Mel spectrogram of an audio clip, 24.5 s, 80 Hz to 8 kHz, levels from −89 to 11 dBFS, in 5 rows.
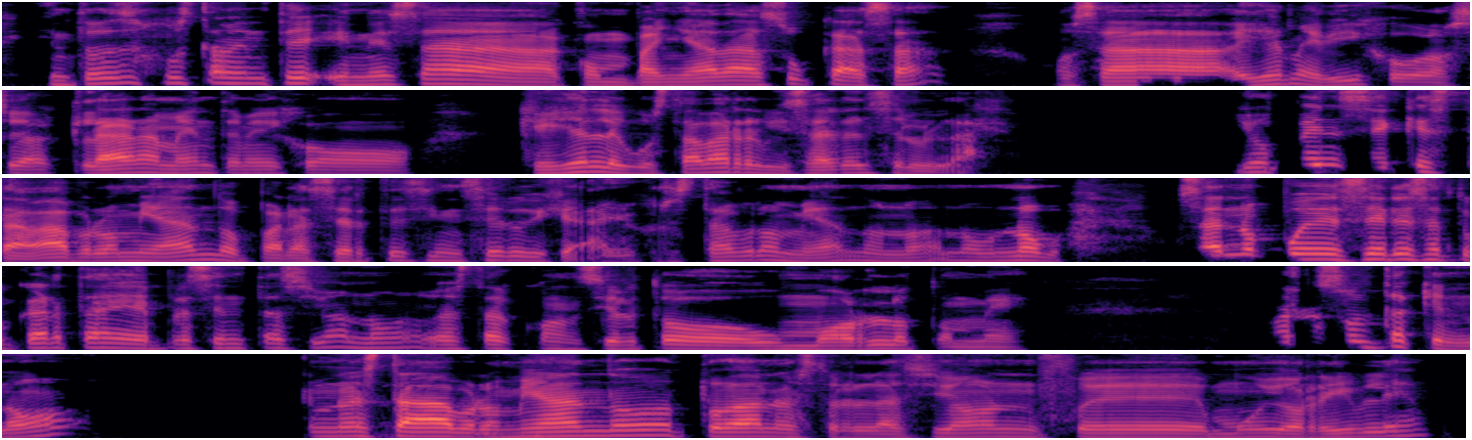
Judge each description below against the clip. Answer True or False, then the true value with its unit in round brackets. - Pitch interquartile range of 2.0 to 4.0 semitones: False (4.4 semitones)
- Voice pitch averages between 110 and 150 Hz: True (135 Hz)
